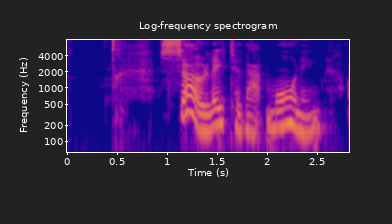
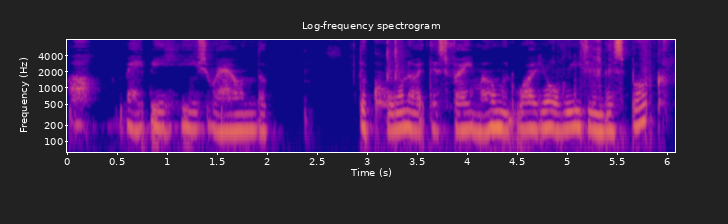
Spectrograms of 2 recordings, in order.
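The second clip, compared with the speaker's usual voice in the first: put-on hushed, secretive whisper to the child; spooky whisper; 3 semitones lower, 7 dB quieter than usual. Spooky warning to the listener.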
